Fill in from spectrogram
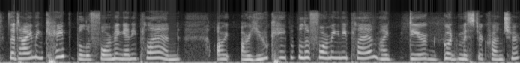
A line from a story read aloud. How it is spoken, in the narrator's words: said Miss Pross, wildly crying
